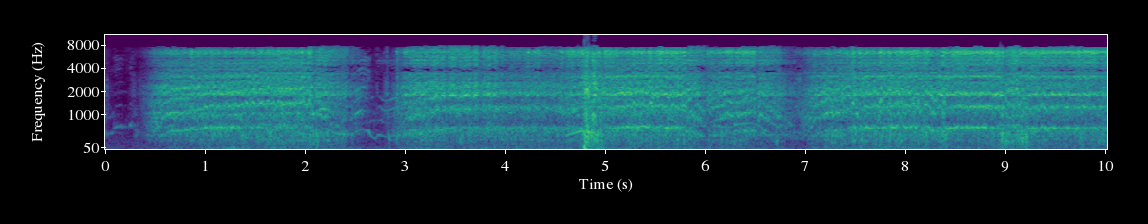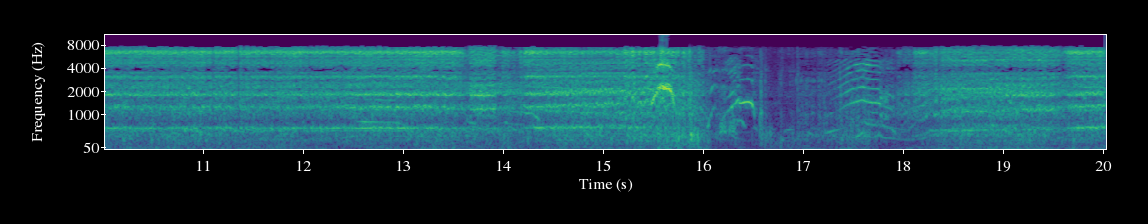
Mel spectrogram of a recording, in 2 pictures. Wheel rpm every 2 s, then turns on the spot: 80, 70, 160, 100, 160, 160, 160, 160, 30, 120.
16-18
